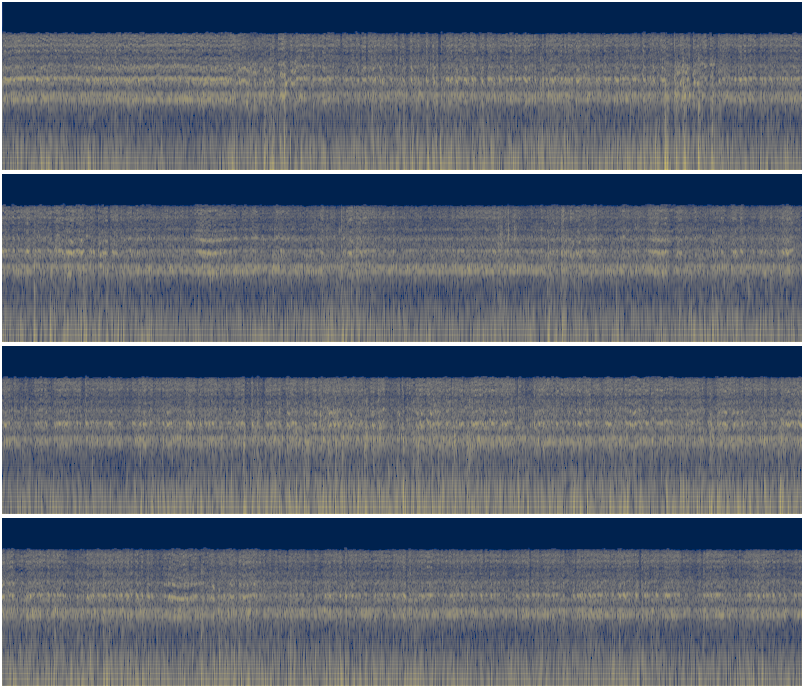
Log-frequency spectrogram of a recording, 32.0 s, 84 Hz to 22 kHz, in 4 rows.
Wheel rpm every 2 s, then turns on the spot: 220, 230, 230, 230, 230, 230, 230, 230, 240, 230, 230, 230, 230, 230, 230, 230.
none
